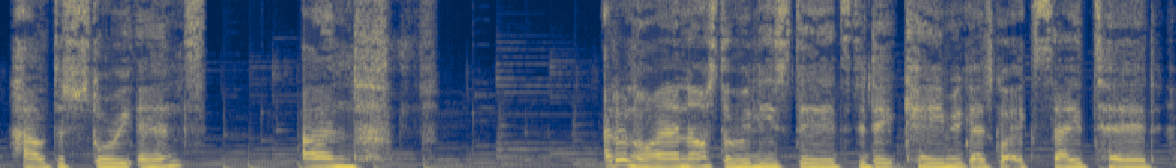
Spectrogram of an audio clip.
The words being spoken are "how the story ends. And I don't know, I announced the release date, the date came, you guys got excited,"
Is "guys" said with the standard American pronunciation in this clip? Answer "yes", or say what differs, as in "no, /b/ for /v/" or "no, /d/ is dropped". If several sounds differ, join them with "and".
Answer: yes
